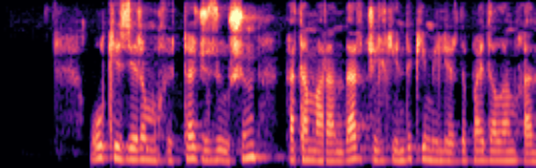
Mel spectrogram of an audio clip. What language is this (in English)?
Kazakh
